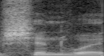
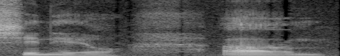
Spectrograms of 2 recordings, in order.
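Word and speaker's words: Shinheuh: But yeah, I've always called them Shinwei, even though I know that that's not correct at this point. I'm pretty certain it's Shinheo.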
